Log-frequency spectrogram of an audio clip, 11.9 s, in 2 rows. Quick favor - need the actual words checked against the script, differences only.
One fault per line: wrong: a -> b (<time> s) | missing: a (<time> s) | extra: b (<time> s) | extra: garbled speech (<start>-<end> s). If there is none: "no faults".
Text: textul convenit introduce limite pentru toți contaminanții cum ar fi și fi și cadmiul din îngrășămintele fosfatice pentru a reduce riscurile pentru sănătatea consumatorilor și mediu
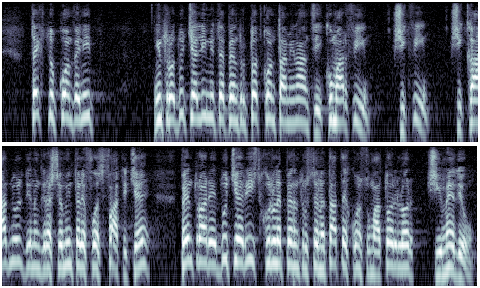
no faults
